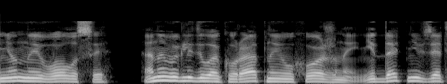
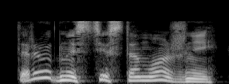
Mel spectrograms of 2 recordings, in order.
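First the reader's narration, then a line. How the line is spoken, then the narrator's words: Hoarse reply. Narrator (Russian): хриплым голосом ответила она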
